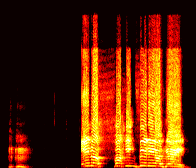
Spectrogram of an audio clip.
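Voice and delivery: very high, shrill, very loud scream. Speaker ranting to the others in a group conversation, screaming. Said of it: "I didn't want to scream".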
